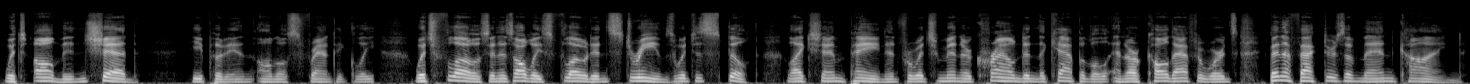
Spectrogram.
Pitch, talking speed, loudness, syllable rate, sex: 135 Hz, 155 wpm, -19 LUFS, 4.5 syllables/s, male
